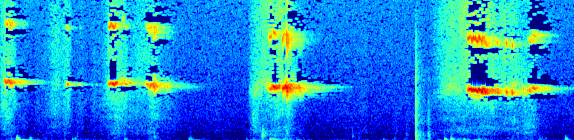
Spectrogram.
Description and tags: ChiridoZapato Sound FX
Squeaky of shoes in a basketball arena
Squeaky, Sound, Sport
